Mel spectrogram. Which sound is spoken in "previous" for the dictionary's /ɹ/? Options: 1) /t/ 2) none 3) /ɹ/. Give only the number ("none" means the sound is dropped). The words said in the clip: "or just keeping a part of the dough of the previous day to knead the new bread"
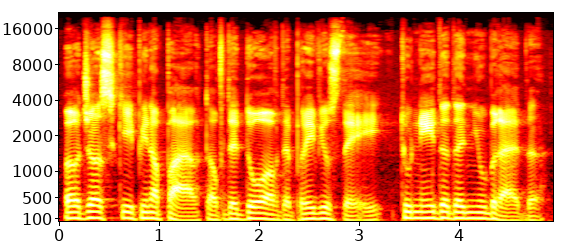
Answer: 3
